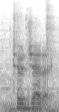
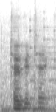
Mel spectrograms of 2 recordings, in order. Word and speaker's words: Togetic: this beautiful Psychic type Togetic. Togetic? How do you say it? Togetic or Togetic? I've heard it both ways. Like jet, like J-E-T, or get. Togetic.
